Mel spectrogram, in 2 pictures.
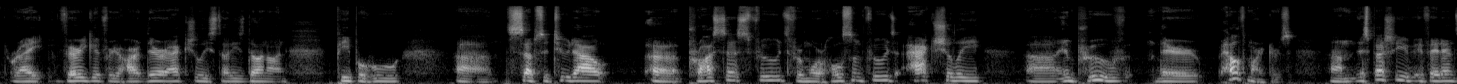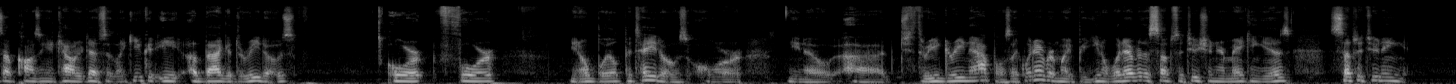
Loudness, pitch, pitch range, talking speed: -28 LUFS, 150 Hz, 135-165 Hz, 155 wpm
